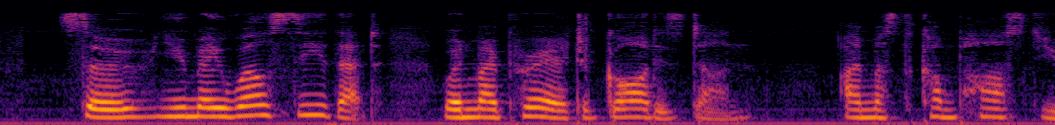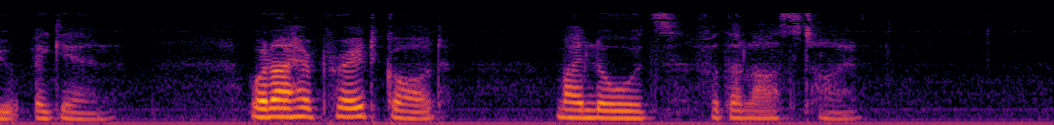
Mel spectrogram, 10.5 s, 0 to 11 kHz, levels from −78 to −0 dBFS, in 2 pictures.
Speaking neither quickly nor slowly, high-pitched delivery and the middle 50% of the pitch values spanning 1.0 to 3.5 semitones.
Yes: average, 170 wpm; high, 205 Hz; average, 2.7 semitones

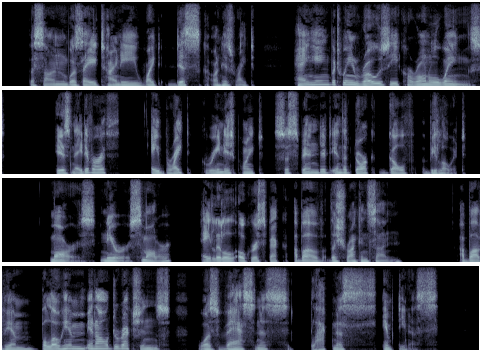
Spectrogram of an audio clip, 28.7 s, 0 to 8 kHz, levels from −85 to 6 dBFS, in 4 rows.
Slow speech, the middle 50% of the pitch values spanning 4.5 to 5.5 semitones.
Yes: slow, 105 wpm; average, 5.2 semitones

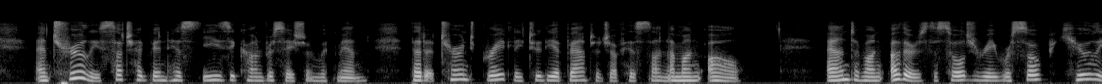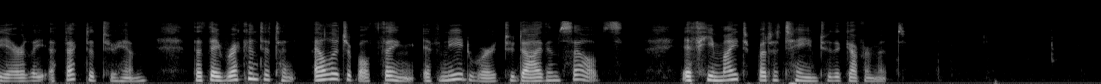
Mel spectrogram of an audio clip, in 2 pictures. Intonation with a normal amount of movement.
Yes: average, 3.0 semitones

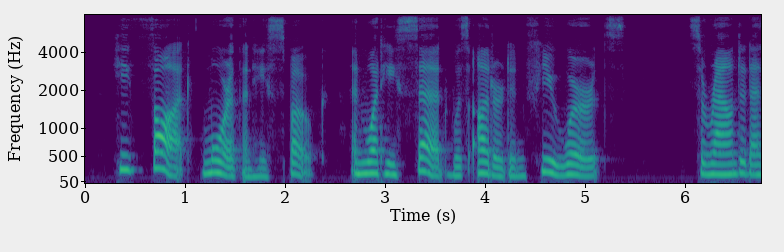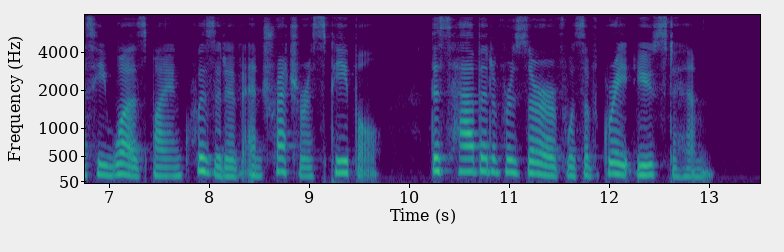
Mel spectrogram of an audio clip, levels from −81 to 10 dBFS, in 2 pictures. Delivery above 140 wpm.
Yes: average, 150 wpm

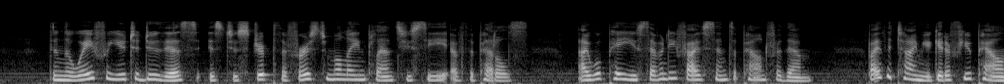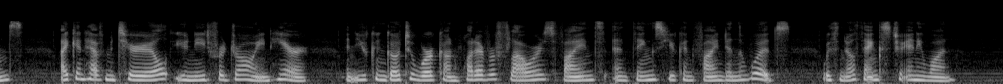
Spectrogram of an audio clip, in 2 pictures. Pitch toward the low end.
No: high, 210 Hz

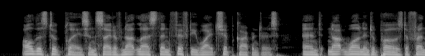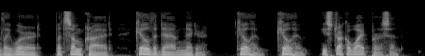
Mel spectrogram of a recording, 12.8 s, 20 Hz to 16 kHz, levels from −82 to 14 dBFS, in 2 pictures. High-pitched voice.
No: low, 110 Hz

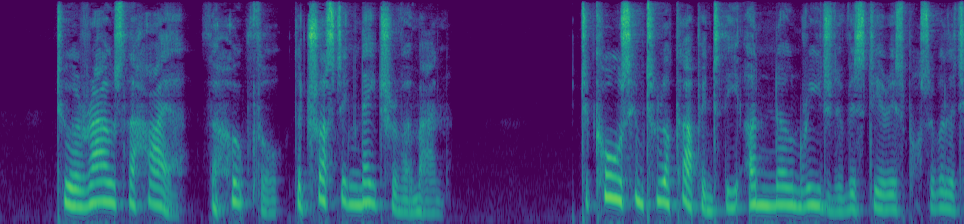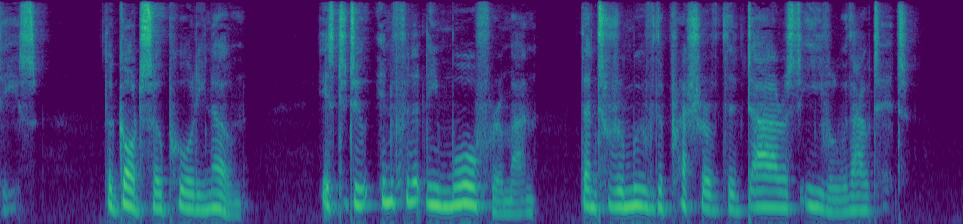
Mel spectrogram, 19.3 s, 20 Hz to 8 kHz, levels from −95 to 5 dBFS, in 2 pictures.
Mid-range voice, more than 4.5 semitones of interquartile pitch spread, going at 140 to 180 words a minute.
Yes: medium, 170 Hz; average, 5.2 semitones; average, 155 wpm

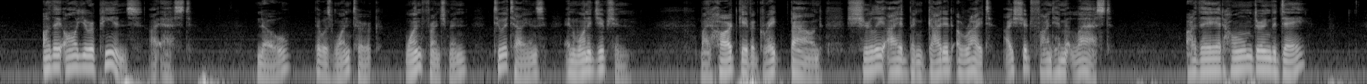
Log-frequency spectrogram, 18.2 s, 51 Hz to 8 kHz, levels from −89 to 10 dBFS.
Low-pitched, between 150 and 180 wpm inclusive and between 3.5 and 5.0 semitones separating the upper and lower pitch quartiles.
No: low, 105 Hz; average, 140 wpm; average, 4.7 semitones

